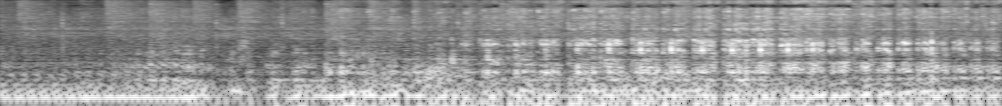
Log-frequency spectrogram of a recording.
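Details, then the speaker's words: Dodge Hellcat with rough idle and no codes, jump-started: loud uneven popping and stumbling with ragged revs, a misfiring cylinder later traced to a closed spark plug gap. "give it a start about to wake up the neighborhood cuz this thing uh pops now that it's misfiring so sounds"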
